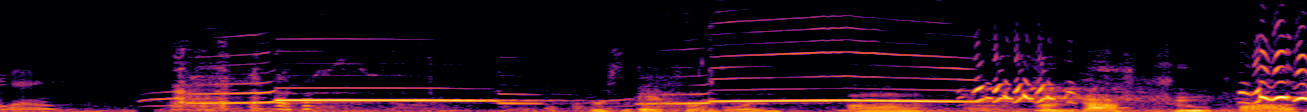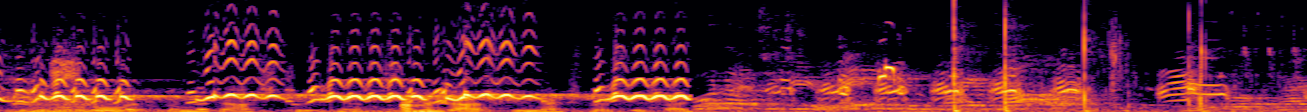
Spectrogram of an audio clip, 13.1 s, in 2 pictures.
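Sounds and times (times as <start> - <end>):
person wailing high-pitched: 0.7 - 5.1.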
